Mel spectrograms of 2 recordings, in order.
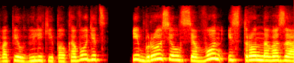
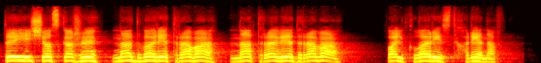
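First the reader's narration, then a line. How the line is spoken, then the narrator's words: Deep booming voice. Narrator (Russian): Пробасил Цицерон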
